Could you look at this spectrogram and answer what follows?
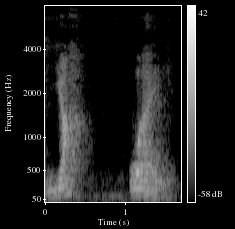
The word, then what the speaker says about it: Yahweh: And the soundings of it, it's in broken into two syllables. It's a YHWH. Two syllables is Yahweh is the way, or Yahweh might be nearer to how it would have been originally said.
